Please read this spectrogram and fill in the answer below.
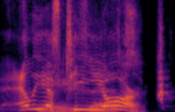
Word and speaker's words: Leicester: Lester.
